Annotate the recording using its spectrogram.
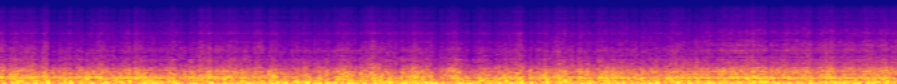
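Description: Wind roars past in an open cockpit.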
